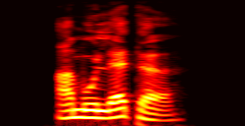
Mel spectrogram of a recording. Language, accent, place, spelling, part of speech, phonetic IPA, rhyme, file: German, Germany, Berlin, Amulette, noun, [amuˈlɛtə], -ɛtə, De-Amulette.ogg
- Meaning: nominative/accusative/genitive plural of Amulett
